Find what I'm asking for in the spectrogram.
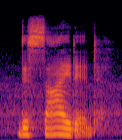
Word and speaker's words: decided: Entonces, la pronunciación de la R de decide sería decided. Decided.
